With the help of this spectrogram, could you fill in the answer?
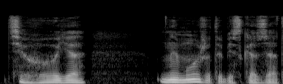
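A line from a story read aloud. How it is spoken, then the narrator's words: Sigh. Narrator (Ukrainian): зітхнула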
